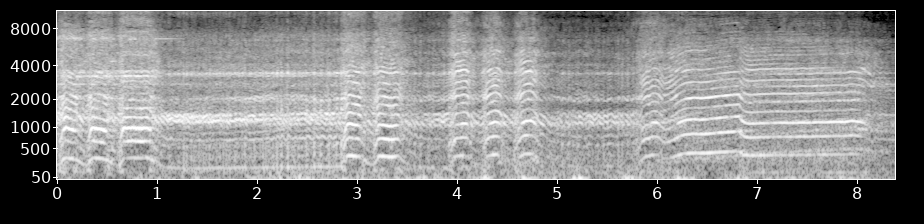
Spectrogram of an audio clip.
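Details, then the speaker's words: Nitro RC truck (LST) after carburetor tuning, engine temperature 225–230°F, pulls up and down the street: high clean buzz revving crisply and dropping straight back to steady idle; normal running, well tuned. "Look at that. She's running great, guys. Took us a minute to kind of hone it in, but here we are."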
